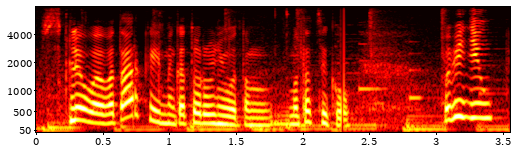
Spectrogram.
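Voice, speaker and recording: A young woman co-hosts a casual live stream, chatting and teasing as she reads out giveaway winners. Her voice sits fairly high and sounds mellow and soft. Light music plays quietly in the background. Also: very animated, quick pace. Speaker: stream co-host.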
